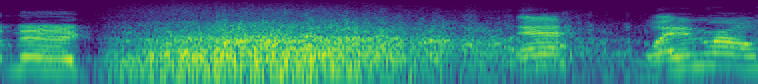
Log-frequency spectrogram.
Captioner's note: audience laughing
